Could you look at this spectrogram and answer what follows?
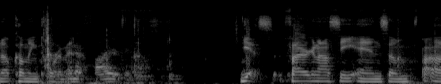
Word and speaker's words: Genasi: Ganassi? Genasi. Genasi. How do I say it? You say it, Can't say. You say it Phonetically?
